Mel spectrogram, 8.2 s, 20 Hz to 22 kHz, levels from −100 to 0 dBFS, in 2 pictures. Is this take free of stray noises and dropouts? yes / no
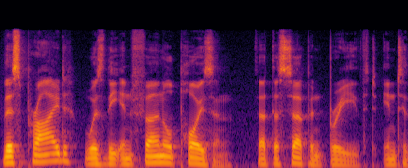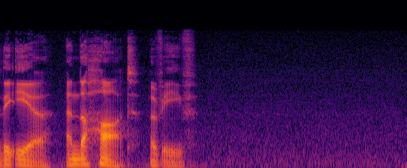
yes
